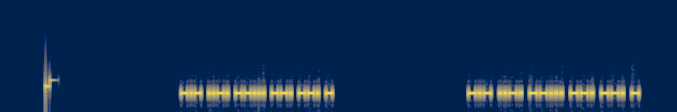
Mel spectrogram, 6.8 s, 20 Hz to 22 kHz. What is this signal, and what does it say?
Morse code, heard as a keyed tone, about 43 wpm, 700 Hz. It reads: KF7GGT KF7GGT
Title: Speed Racing - USA 2x3 Call Signs 35wpm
